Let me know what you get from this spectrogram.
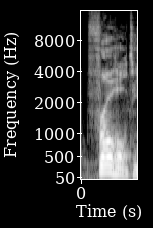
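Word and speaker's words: Froholdt: lineman, who I'm not going to try to pronounce his name, but you can say it for me. Yelda. Thank you. Froholt. Froholt.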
